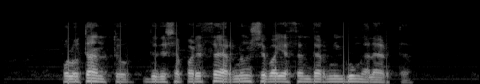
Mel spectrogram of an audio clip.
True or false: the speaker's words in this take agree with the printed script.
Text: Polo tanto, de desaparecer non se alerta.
false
